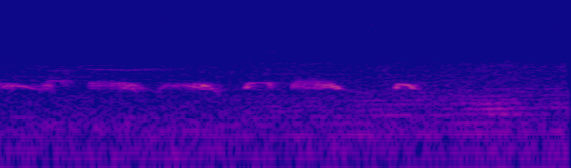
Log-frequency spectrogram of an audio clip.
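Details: Spotted dove in the 'thúc gù' cooing style used to stimulate decoy birds: soft mid-pitched coos repeated about twice a second, then trailing off, over noisy background hiss, with thin high chirps of small birds.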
